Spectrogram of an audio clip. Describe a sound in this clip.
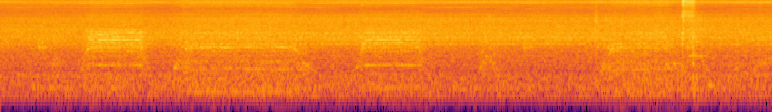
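A cutting machine's motors whine in short pitched bursts.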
